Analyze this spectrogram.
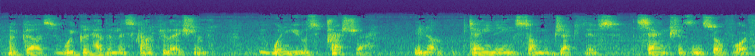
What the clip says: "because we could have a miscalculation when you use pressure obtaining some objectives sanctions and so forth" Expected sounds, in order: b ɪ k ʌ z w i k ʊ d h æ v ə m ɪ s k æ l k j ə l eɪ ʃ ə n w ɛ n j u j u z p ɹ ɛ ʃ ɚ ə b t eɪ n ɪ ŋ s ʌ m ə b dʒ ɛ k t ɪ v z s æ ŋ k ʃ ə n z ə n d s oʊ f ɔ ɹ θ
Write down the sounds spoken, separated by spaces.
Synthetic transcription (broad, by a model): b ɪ k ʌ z w i k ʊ d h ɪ v ə m ɪ s k æ l k j ə l eɪ ʃ ə n w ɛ n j j u z p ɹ ɛ ʃ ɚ ə b t eɪ n ɪ ŋ s ʌ m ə b dʒ ɛ k t ɪ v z s æ ŋ k ʃ ə n z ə n s oʊ f ɔ ɹ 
